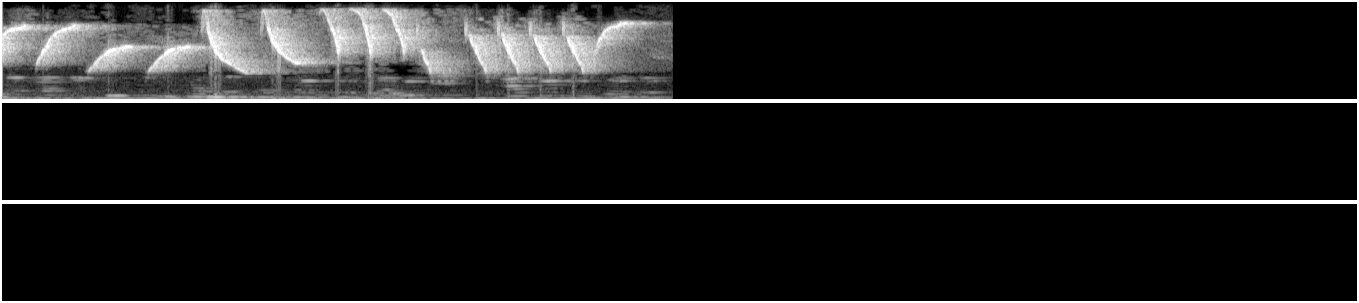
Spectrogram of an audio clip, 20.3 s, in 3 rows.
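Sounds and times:
canary singing: 0.0 - 3.4.

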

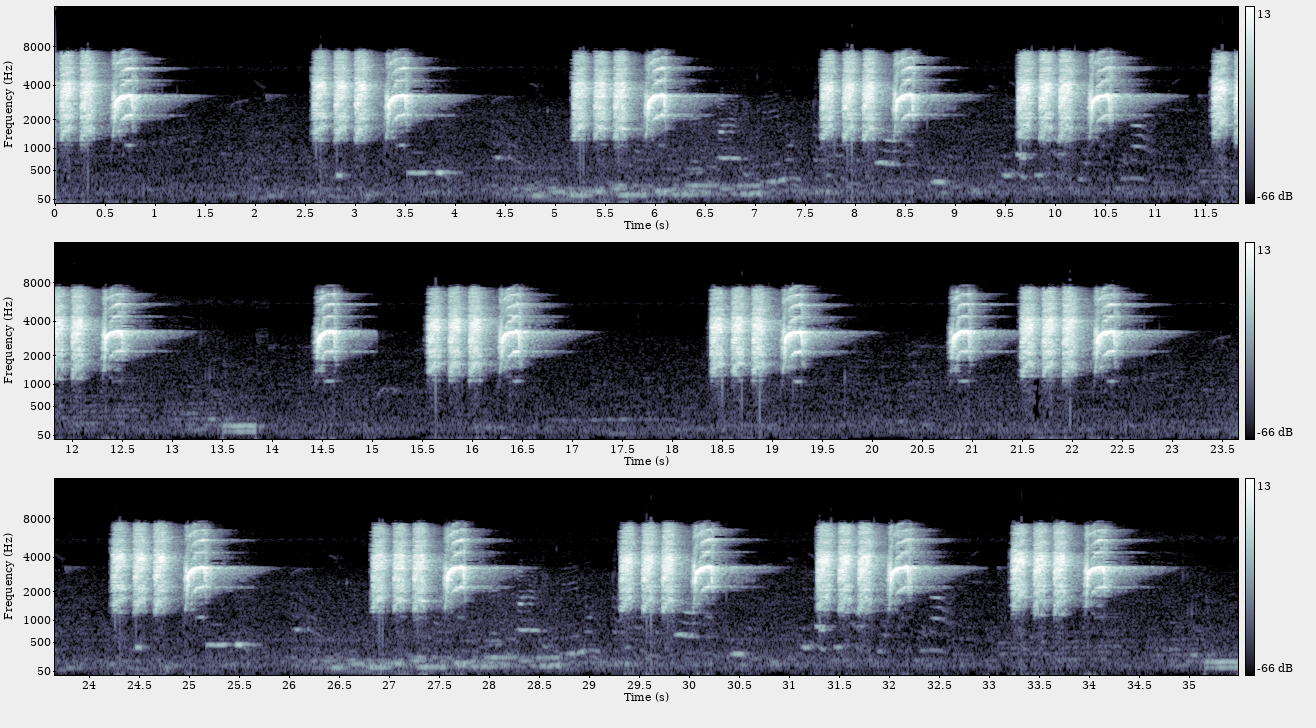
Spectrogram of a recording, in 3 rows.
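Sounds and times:
ekek geling call variations: 0.0 - 1.5, 2.6 - 4.2, 5.2 - 6.6, 7.6 - 13.1, 14.4 - 17.2, 18.4 - 20.0, 20.8 - 23.2, 24.2 - 25.8, 26.8 - 28.3, 29.3 - 34.8.

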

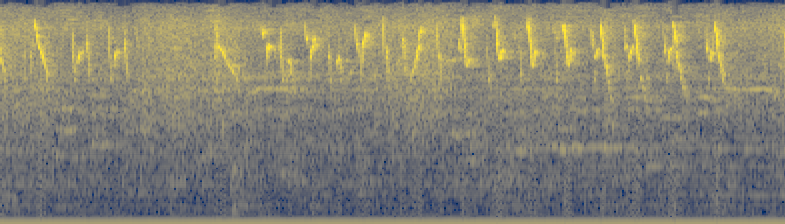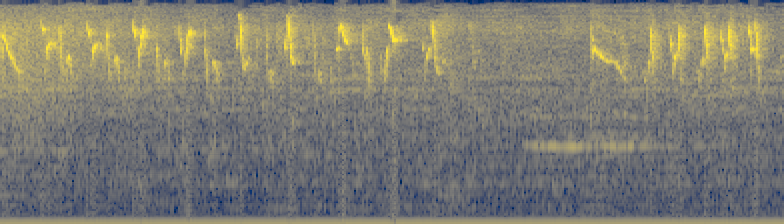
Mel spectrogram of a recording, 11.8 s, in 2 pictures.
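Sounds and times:
Atlantic canary singing in the style of the bar-winged prinia: 0.0 - 11.7.

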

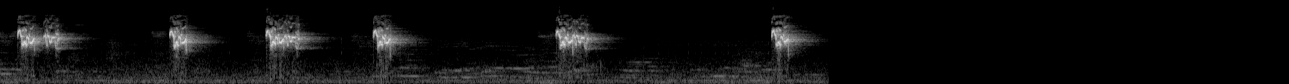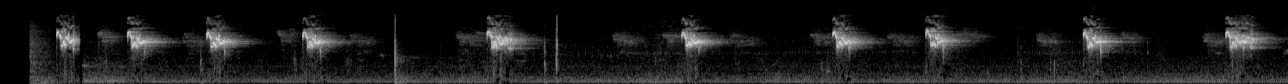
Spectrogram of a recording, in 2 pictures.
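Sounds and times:
parakeet giving sharp calls: 0.0 - 6.2, 7.7 - 8.3, 13.4 - 16.8, 17.4 - 25.7.

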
